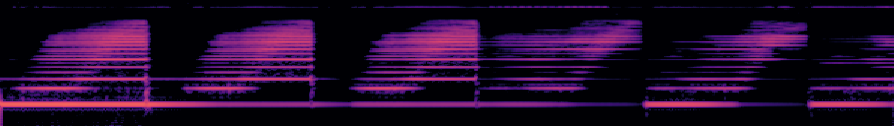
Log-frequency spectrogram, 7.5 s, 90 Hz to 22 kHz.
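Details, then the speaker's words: Commodore 128 SID sound chip test after long storage: repeating synth notes with steady clear tones and clean sweeps, no crackle or dropouts; output sounds clean, though some odd sounds were heard earlier near the end of the filter tests. "Yeah, that sounds okay. Quite clean."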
